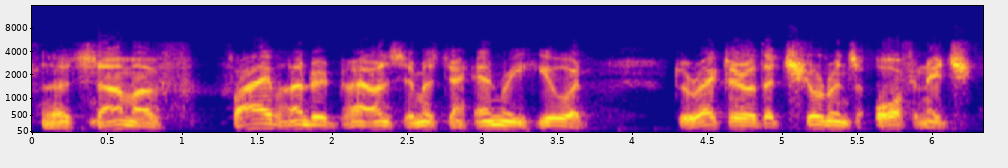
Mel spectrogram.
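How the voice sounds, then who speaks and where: An actor playing a miserly, roguish scoundrel in a radio drama, blustering and stammering in protest. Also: male voice, fairly low pitch, a little slow. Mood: indignant, grudging. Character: roguish, grudging, miserly scoundrel under threat of hanging. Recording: dull, lo-fi radio drama recording.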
